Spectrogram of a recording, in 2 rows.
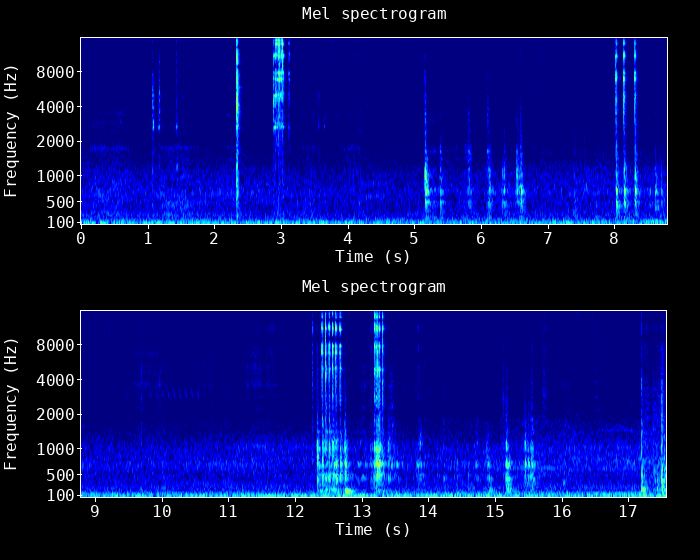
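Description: Ratchet wrench with a 5/8-inch socket clicking in scattered single clicks and short runs as it loosens the oil pan's drain plug. A steady low hum runs underneath.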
